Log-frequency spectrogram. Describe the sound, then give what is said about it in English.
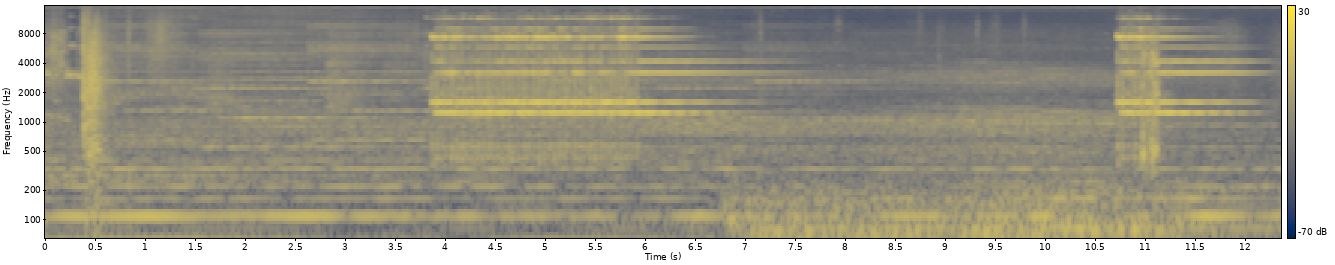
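A telephone rings in two bursts several seconds apart, a bright, steady ring over a low background hum, preceded by a soft thunk near the start. No one speaks. “And he does until the phone rings.”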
